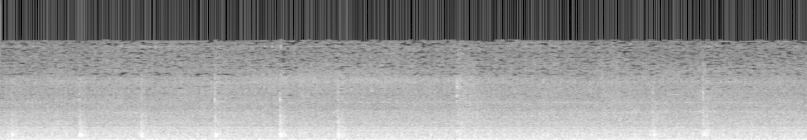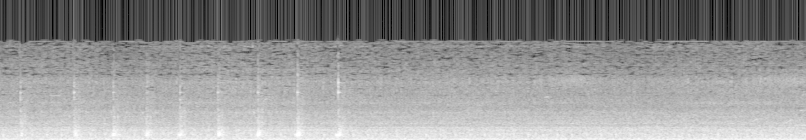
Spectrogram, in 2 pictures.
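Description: An excavator engine rumbles steadily in the distance.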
